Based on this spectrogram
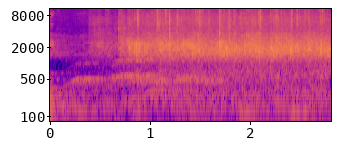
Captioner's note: cheers; applause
